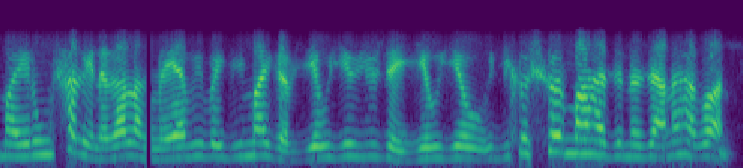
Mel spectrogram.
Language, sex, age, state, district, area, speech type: Bodo, female, 45-60, Assam, Baksa, rural, conversation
